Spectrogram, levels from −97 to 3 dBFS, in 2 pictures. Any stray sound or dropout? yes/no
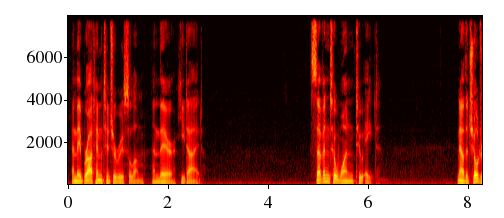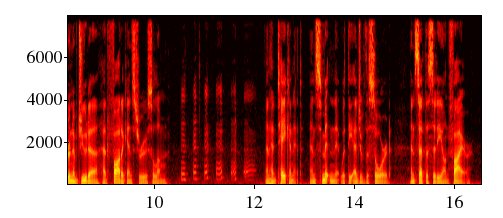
yes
